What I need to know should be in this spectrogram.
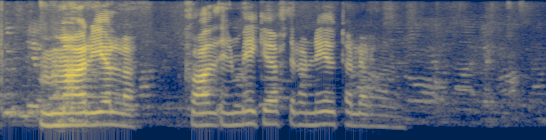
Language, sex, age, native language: Icelandic, male, 11, Icelandic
